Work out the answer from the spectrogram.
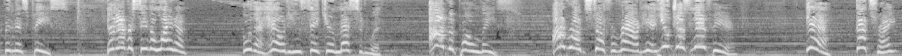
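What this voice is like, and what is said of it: Mickey Mouse voice. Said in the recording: “in his Mickey Mouse voice”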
